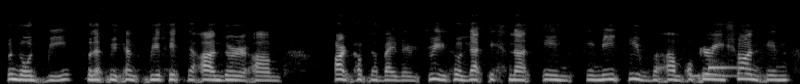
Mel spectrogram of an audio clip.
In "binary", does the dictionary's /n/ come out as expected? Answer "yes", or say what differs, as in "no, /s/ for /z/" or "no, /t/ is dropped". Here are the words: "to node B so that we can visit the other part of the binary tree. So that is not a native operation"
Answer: no, /l/ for /n/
